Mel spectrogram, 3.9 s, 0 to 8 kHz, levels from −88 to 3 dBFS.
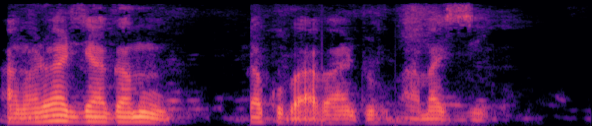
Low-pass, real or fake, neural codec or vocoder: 7.2 kHz; real; none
